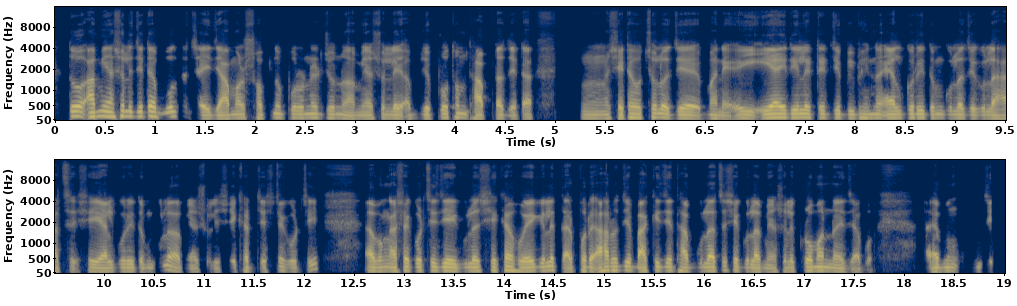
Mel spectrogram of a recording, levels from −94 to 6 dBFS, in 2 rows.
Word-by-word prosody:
তো - - +3 0.2
আমি 155 +3 +3
আসলে 155 +1 +1
যেটা 155 +1 +5
বলতে 150 +1 -1
চাই 95 - +2
যে - - +3
আমার 105 0 0
স্বপ্ন 105 +3 -4
পূরণের 115 0 -1
জন্য 110 -1 -2
আমি 95 +1 -6
আসলে 100 0 -2
আপ - - -6
যে 105 - +2
১ম 120 +1 0
ধাপটা 95 +1 +1
যেটা, 85 - -1 0.6
উম 105 0 -4
সেটা 110 +2 +1
হচ্ছে 110 - -5
হলো 120 -2 +4
যে 105 - +4 0.3
মানে 95 -2 -1 0.2
এই 105 - +1 0.2
AI 120 0 +8
related 115 -1 +2
যে - - +2
বিভিন্ন 110 +1 -2 0.2
algorythm 110 0 0
গুলা 110 0 0
যেগুলা 100 -1 0
আছে, - - -9
সেই 105 -2 +1
algorythm 105 0 -3
গুলা 140 - -2
আমি - - -13
আসলে 95 -1 -13
শেখার 110 -2 -4
চেষ্টা 105 +4 -5
করছি। 100 -3 -6 0.6
এবং 110 +1 +2
আশা 120 +3 +2
করছি 115 +1 -1
যে - - +5
এগুলা 110 +1 +1
শেখা 115 +2 +3
হয়ে 105 +1 +5
গেলে 125 +2 +3
তারপরে 115 -1 +1
আরো 120 0 +4
যে 125 - +4
বাকি 115 +4 +2
যে - - +4
ধাপগুলো 110 +2 0
আছে, 130 - -9
সেগুলো 110 -3 0
আমি 95 -1 -5
আসলে 100 0 -3
ক্রমান্বয়ে 110 -5 +2
যাবো। - - -5 0.7
এবং 110 +1 -3 0.3
জি। - - -8
110 Hz, 200 wpm, -23 LUFS, 105-115 Hz, 0.7 s, AI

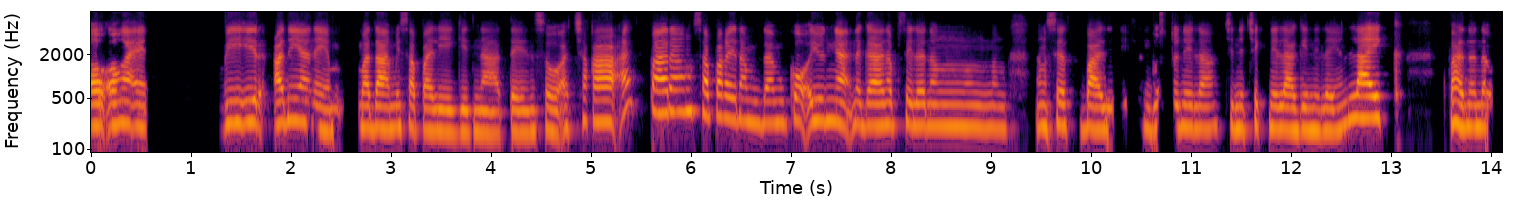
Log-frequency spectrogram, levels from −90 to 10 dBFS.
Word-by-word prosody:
Oo 210 0 +6
nga 225 - +4
eh. - - -3 1.3
Ano 225 +3 +3
yan 240 -3 -1
eh, 190 -3 -2 0.3
madami 195 0 +3
sa 195 -1 -2
paligid 175 -2 -1
natin, 170 +1 -2
so 175 -1 -2
at 190 -1 -7
tsaka, 240 +1 +4
at 430 - -2 0.2
parang 330 +1 +5
sa 315 -4 +4
pakiramdam 240 -5 -1
ko 250 +2 -1
yun 245 0 -1
nga 225 -2 +2
naghahanap 215 0 +1
sila 215 -1 -1
ng 210 0 -3 0.5
ng 195 - -7 0.3
ng 205 +1 -2
self-validation 200 - -2
gusto 205 +1 -7
nila 195 0 -3
chine-check 195 +1 -4
lagi 190 -1 +1
nila 185 0 0
yung 220 +7 -2
like, 270 +1 +5 0.5
pa'no 205 -3 +3
na 205 0 0
210 Hz, 150 wpm, -21 LUFS, 190-235 Hz, 1.3 s, Oo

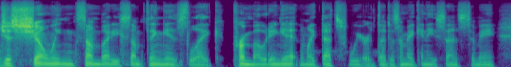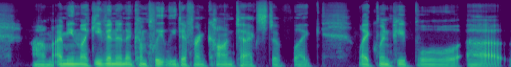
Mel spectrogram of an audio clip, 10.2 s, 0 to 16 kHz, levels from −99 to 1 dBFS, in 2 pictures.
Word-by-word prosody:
just 110 -1 +11
showing 100 -4 +10
somebody 95 -2 -1
something 90 +1 -2
is, 85 -3 -1
like, - - -7
promoting 95 0 -2
it. 100 0 -1
I'm, 90 - -10
like, 85 -1 -6
"That's - - -1
weird. 90 -2 -11
That 85 - -7
doesn't 90 0 -4
make 90 -3 -7
any 85 -1 -8
sense 85 -1 -2
to - - -9
me." 80 -1 -9 0.5
Um, 85 -2 -7
I 90 - +1
mean, 95 -1 0
like, 90 +1 -2
even 100 0 +1
in 95 -1 -1
a 90 - -4
completely 95 0 -5
different 85 -2 -5
context 85 0 -4
of, - - -11
like - - -11 0.4
like, - - -3
when 95 -1 -3
people, 90 -2 -8
uh, - - -6
90 Hz, 205 wpm, -27 LUFS, 85-95 Hz, 0.5 s, just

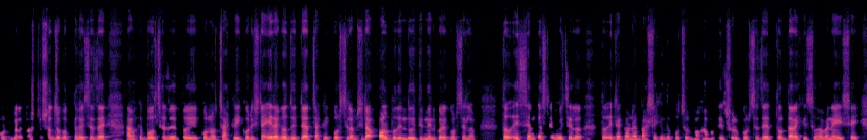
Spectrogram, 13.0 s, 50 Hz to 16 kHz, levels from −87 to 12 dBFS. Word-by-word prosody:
কো - - -12 0.2
মানে 120 0 -3
কষ্ট - - -9
সহ্য 140 -1 -5
করতে 125 - -5
হইছে 105 +1 -1
যে, 120 - +7 0.4
আমাকে 120 +3 0
বলছে 125 -1 +1
যে, - - +5
"তুই 125 0 +3 0.2
কোনো 120 0 0
চাকরিই 115 +1 0
করিস 110 -2 -1
না।" - - +2
এর 150 - +8
আগেও 155 0 +4
২ 140 - +2
টা 135 - +8
চাকরি 135 +1 -2
করছিলাম। 140 0 0
সেটা 180 0 +5 0.2
অল্পদিন 135 -5 +4
২-৩ 125 -1 +2
দিন 115 - -1
করে 105 - +3
করছিলাম। 95 -2 -5 0.4
তো 155 - +5
এই 155 - +3
সেইম 165 -2 +2
কাজটাই 150 -2 -1
হয়েছিল। 115 -2 +1 0.4
তো - - -5
এটা 155 +5 +1
কারণে 180 0 +2
বাসায় 135 +3 -7
কিন্তু 145 0 -5
প্রচুর 130 0 -5
বকাবকি 120 -1 -7
শুরু 120 - -2
করছে। 110 -1 -4
যে 115 - +4 0.2
তোর 120 - 0
দ্বারা 110 -2 +5
কিছু 115 -1 -7
হবে 110 +1 0
না - - +1
এই 105 - -1
সেই। 105 - -1
125 Hz, 225 wpm, -25 LUFS, 115-140 Hz, 0.4 s, এর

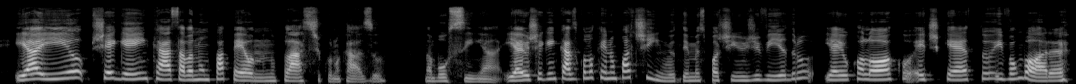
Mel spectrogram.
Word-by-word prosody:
e 205 - +2
aí 250 +2 +7
eu 305 0 +2
cheguei 255 -5 +2
em 275 - -5
casa 230 -5 +4
estava 210 -2 +1
num 220 +1 -5
papel, 220 -7 0
no 160 +1 -11
plástico, 160 -2 0
no - - -13
caso, - - -8 0.4
na 155 - -10
bolsinha, 135 -5 -3
e 180 - -1
aí 185 +1 +5
eu - - +1
cheguei 255 +3 -3
em - - -9
casa 245 -2 +3
e - - -30
coloquei 295 0 -6
num 275 0 -5
potinho. 290 - -4
Eu 155 - -11
tenho 175 -1 -10
meus 175 +1 -9
potinhos 185 -1 -7
de 215 +1 -7
vidro 210 +8 -7
e 210 - -5
aí 205 - +2
eu 215 - -3
coloco, 225 0 +4
etiqueto 220 +3 -3
e 250 - -4
vambora. 185 - +1
220 Hz, 210 wpm, -22 LUFS, 185-255 Hz, 0.4 s, aí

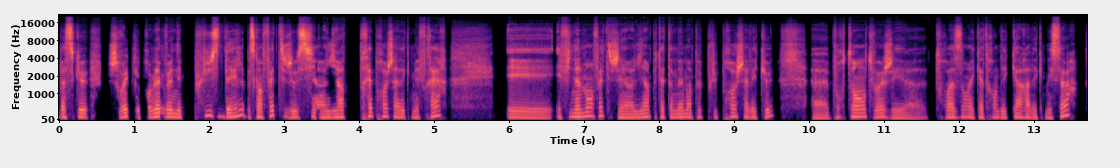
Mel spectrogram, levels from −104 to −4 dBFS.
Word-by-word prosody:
parce 130 -4 +8
que 130 -1 -3 0.3
je - - +6
trouvais - - -1
que - - -24
le - - -10
problème 130 +4 -2
venait 130 -2 -3
plus 175 -5 +6
d'elles. 145 +8 -3
Parce - - +9
qu'en 130 -1 -1
fait 175 +8 -4
j'ai 120 -2 +3
aussi 115 - +10
un 115 - -7
lien 120 +2 -2 0.2
très 155 - 0
proche 155 -2 +1
avec 125 -2 -7
mes 115 -1 -10
frères. - - -3 0.8
Et 110 -2 -4
et - - -2
finalement 140 +4 -1
en 160 - -6
fait, 170 0 0
j'ai 120 -1 +4
un 115 0 -6
lien 125 +4 -6
peut-être 125 -1 -8
même 125 0 -8
un 125 - -7
peu 130 +2 -14
plus 125 - -11
proche 140 +3 0
avec 110 +2 -6
eux. 140 - -9 0.5
Heu, 100 0 -8
pourtant 135 +3 -3
tu 125 - -4
vois 130 +2 -5
j'ai, 105 -3 +1
heu, 95 +1 -16
3 125 +1 -3
ans 130 - -9
et 120 - -8
4 120 +1 -7
ans 120 - -10
d'écart 120 +2 -7
avec 105 -2 -10
mes 105 - -8
sœurs, 100 - +3
125 Hz, 230 wpm, -28 LUFS, 115-135 Hz, 0.8 s, aussi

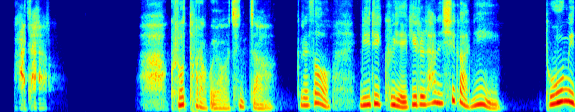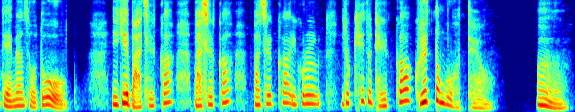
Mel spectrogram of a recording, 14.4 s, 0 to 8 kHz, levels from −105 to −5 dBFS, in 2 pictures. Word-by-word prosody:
맞아요. 470 -1 -7 1.5
그렇더라고요 115 - -3
진짜. 110 -9 -6 0.3
그래서 195 - -2 0.3
미리 210 +4 +2
그 205 -3 0
얘기를 210 +9 +2
하는 255 +2 0
시간이 210 - 0 0.5
도움이 270 +6 +6
되면서도 180 +1 +1 0.6
'이게 230 +4 +8
맞을까? 250 +8 -2 0.2
맞을까? 210 +11 0 0.3
맞을까? 230 +4 -1
이거를 230 +1 -1 0.3
이렇게 255 +6 -4
해도 295 -1 +1
될까?' 230 - +1
그랬던 290 0 +5
것 190 -5 -2
같아요. 125 -4 -11 0.5
예. 135 -11 +1
210 Hz, 255 characters per minute, -24 LUFS, 165-255 Hz, 1.5 s, 이게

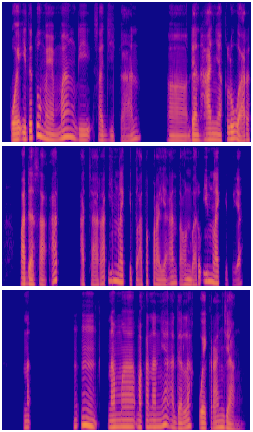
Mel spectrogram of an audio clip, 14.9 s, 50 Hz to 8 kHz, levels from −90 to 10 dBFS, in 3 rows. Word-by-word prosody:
kue 115 +1 +7
itu 125 +4 +4
tuh 200 0 +5
memang 135 +5 +2
disajikan, 100 0 -5 0.6
eee, 95 -1 -3
dan 110 +1 +5 0.2
hanya 115 -1 +4
keluar, 125 -3 +3 0.4
pada 110 -3 +4
saat - - -2 0.4
acara 105 +1 -5
Imlek 165 -4 0
gitu, 90 - -10
atau 105 +8 -8
perayaan 105 0 -5
tahun 100 -4 -5
baru 90 +7 -5
Imlek 140 -6 +1
gitu - - -13
ya. - - -14 0.7
Na 125 - -3 0.9
mmm, 150 -2 +4 0.2
nama 135 +2 +2
makanannya 130 +5 0
adalah 115 +4 -1
kue 110 -1 +4
keranjang. 110 -7 -1
115 Hz, 110 wpm, -28 LUFS, 105-135 Hz, 0.9 s, kue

